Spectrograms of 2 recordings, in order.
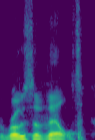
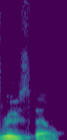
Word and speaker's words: Roosevelt: Roosevelt and vary things and he writes this fairly funny letter saying it's Roosevelt. Three syllables. Not Roosevelt. No, not Roosevelt.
